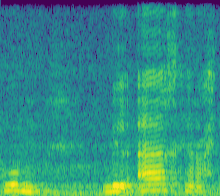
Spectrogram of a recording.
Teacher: Cara membaca ikhfa syafawi ini dengan merapatkan kedua bibir. Tidak boleh ada sedikit pun kerenggangan pada 2 bibir. · maka mim disamarkan dengan gunnah dengan panjang 3 harokat atau 1,5 alif.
